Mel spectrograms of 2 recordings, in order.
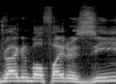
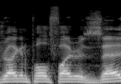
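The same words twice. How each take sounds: First: The final letter is pronounced 'zee'. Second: The final letter is pronounced 'zed'. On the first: It follows how a favourite parody narrator said it. "the reason why I said Dragon Ball Fighter Z" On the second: It is the usual way, which sounds cooler elsewhere. "and not Dragon Ball Fighter Z"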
